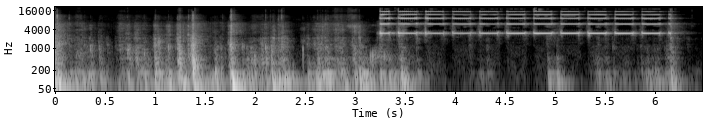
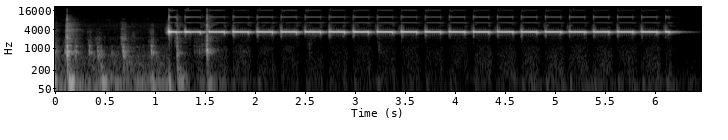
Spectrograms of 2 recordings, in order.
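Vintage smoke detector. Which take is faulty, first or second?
first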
